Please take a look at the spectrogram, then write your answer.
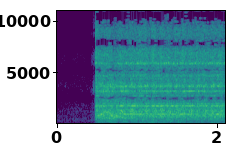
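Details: LT1 V8, water pump off, running on cold fuel vapors with ignition moved from the Optispark to a Delteq distributorless coil pack: catches instantly from silence and settles into a steady, even idle with no misfire or stumble.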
